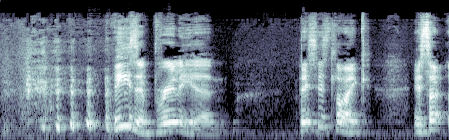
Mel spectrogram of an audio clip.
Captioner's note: laughs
